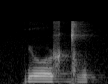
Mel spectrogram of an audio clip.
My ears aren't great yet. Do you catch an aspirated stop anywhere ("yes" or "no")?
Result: no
